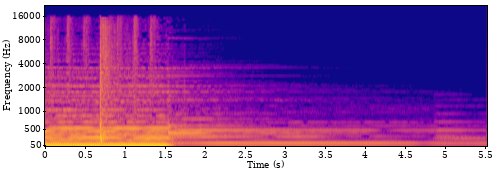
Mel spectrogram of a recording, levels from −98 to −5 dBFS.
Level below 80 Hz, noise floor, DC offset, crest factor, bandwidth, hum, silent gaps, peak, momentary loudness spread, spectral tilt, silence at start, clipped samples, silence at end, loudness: -24 dBFS; -46 dBFS; under 0.1%; 18 dB; 16 kHz; none; none; -6 dBFS; 24 LU; -5.5 dB/octave; 0 s; under 0.1%; 0.5 s; -23 LUFS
